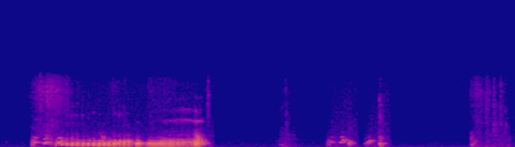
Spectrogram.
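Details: Chickens, roosters and hens, in a farm corral: one long, even, harmonic call lasting over two seconds, followed by a few short, quieter calls after pauses.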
